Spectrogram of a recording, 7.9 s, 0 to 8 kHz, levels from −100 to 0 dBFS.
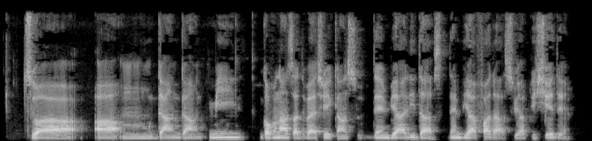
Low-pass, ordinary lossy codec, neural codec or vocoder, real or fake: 7.2 kHz; MP3, 48 kbps; none; real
